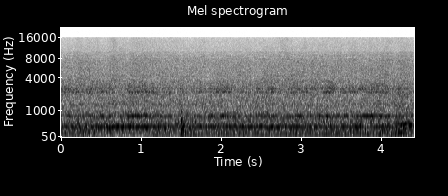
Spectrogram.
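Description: Steady low kitchen background hum with a faint even hiss and two faint steady tones, like an appliance or fan running; no sharp events.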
